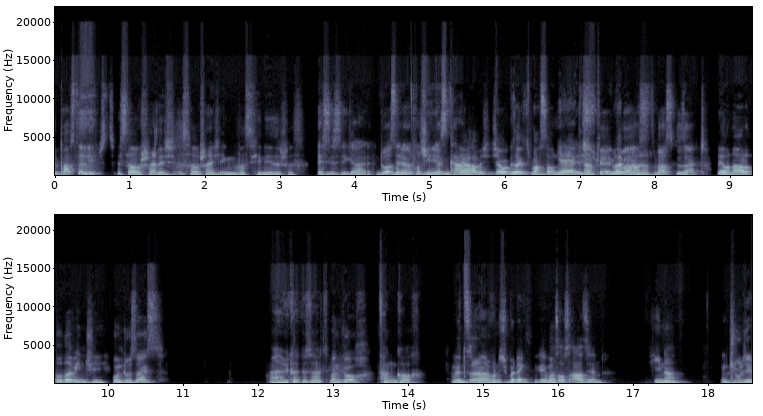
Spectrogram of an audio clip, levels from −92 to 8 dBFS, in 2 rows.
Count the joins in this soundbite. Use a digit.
1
